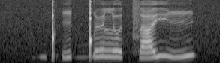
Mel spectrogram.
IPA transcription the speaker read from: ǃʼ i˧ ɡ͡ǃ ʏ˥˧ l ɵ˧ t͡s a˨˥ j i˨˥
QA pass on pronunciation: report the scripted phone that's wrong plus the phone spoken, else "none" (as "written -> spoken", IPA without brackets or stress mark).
ɵ˧ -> ʊ˧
